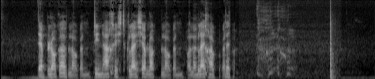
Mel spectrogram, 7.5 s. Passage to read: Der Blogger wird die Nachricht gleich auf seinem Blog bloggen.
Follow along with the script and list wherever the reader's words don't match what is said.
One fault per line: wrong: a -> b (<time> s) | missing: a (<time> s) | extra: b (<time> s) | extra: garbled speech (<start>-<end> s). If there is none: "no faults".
wrong: wird -> bloggen (1.3 s)
missing: auf seinem (2.9 s)
extra: garbled speech (3.7-4.7 s)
